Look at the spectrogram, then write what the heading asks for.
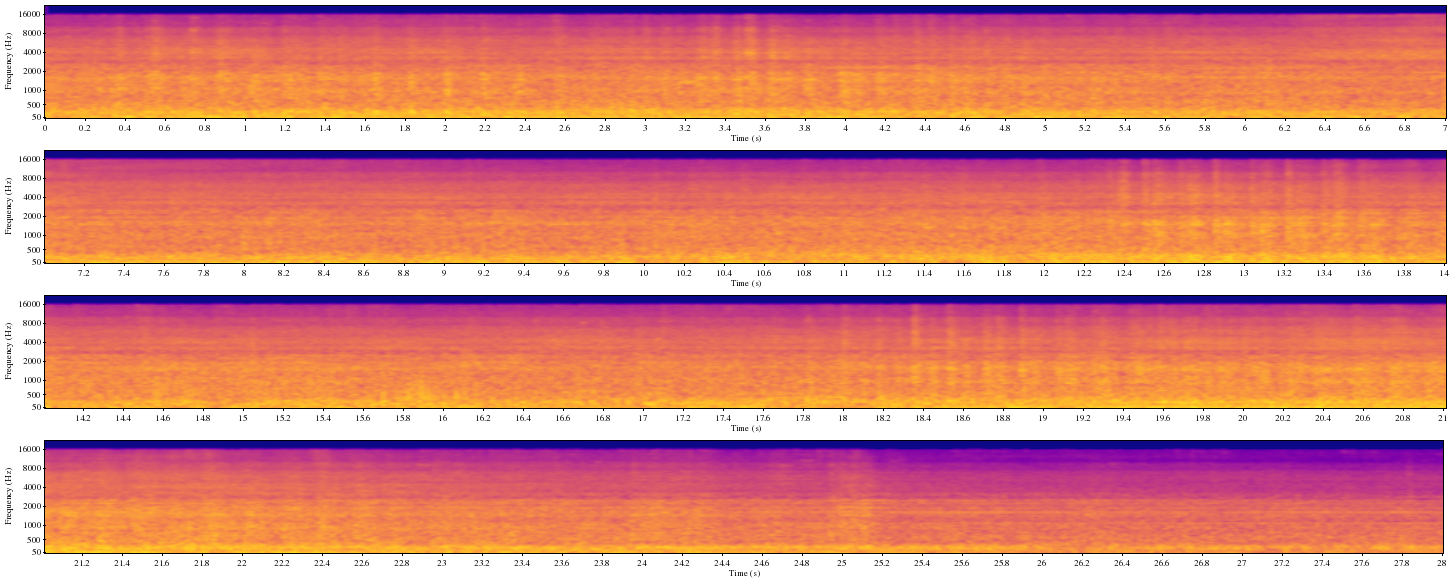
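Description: Empty coal hopper cars rolling past, their wheels clattering over the rail joints with a steady rumble and rattle. The sound fades over the last few seconds as the train moves away.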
